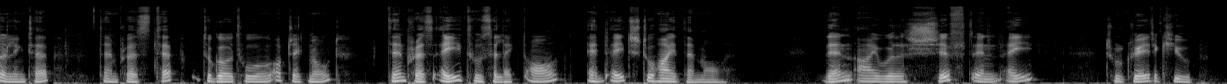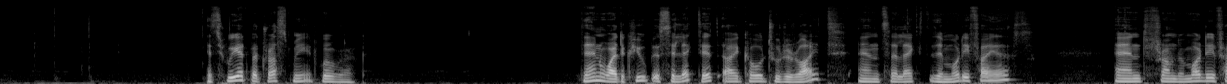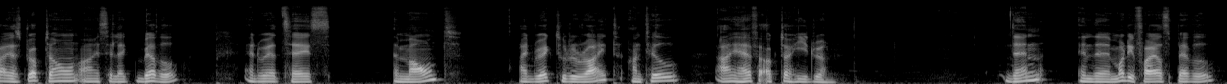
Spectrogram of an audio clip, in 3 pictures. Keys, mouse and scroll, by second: 1.8 Tab, 4.4 a, 6.1 h, 7.3-11.5 scroll down 1, 11.5 scroll down 6, 11.6 shift+a, 12.3-12.8 scroll down 4, 12.8-13.3 shift+middle drag, 13.3-14.3 scroll up 2, 14.3-26.1 middle drag, 26.1-31.7 drag, 31.7-36.8 middle drag.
